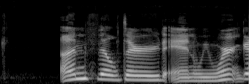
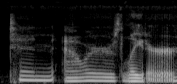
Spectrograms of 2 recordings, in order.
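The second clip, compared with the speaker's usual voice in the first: put-on muttering under breath, lower; 5 semitones lower, 3 dB quieter than usual. Retelling what a waitress said about a coworker: imitating muttering under breath. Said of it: "under her breath".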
